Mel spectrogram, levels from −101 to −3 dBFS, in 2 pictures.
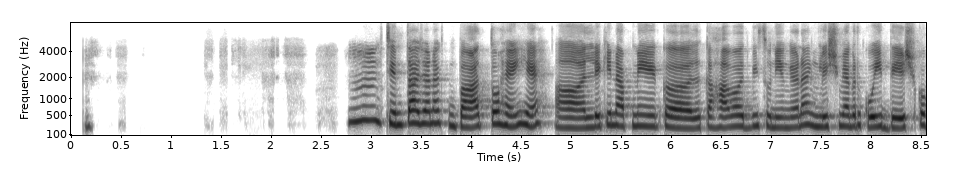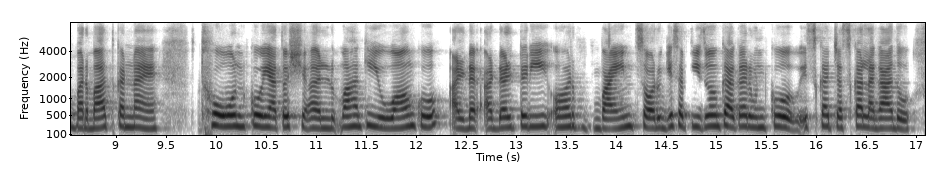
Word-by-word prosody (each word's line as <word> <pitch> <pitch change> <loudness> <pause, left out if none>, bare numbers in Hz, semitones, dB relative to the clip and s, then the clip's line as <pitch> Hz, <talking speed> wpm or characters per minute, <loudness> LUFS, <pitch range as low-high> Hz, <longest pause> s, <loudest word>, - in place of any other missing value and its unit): उ - - -14 2.6
हुँ, 370 +1 -1
चिंताजनक 310 +1 +2
बात 240 +1 +2
तो 300 - +5
है 265 -4 +2
ही 275 +4 +1
है 260 -1 +3 0.2
अ, 220 -1 +2
लेकिन 245 +4 0
आपने 255 0 +1
एक 245 -1 -3 0.4
कहावत 235 +1 0
भी 250 +2 -5
सुनी 240 -3 -3
होगी 225 +1 -3
ना 275 - 0
इंग्लिश 240 -2 -1
में 255 - -1
अगर 250 +1 -1
कोई 235 +1 +5
देश 220 +1 +4
को - - +4
बर्बाद 215 0 -1
करना 235 -2 -2
है, 210 -1 -1 0.4
तो 275 -1 +2
उनको 250 0 +2
या 230 -2 +3
तो - - +5
शल 215 -3 -3
वहाँ 240 +1 0
के 270 +2 -6
युवाओं 225 +1 0
को 235 -1 +3 0.3
एडल 210 +1 0
एडल्टरी 230 +3 -1 0.2
और 240 +1 -1 0.3
वाइंस 235 +5 -1
और 220 0 +2
ये 250 - +1
सब 260 -2 -1
चीज़ 240 0 -3 0.2
का 255 - +5
अगर 245 +1 0
उनको 230 0 +1
इसका 250 +3 -4
चस्का 245 0 -2
लगा 215 -2 0
दो, 200 -3 -3
240 Hz, 175 wpm, -22 LUFS, 225-255 Hz, 2.6 s, तो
